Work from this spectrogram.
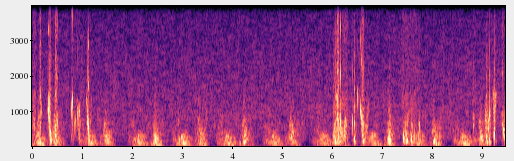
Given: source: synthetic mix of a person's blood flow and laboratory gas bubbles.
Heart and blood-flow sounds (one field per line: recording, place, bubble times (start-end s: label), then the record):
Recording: Doppler ultrasound of blood flow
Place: precordium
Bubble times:
0.01-0.21 s: bubbles
0.29-0.52 s: bubbles
0.76-0.98 s: bubbles
1.07-1.20 s: bubbles
6.00-6.32 s: bubbles
6.38-6.74 s: bubbles
7.39-7.69 s: bubbles
7.73-7.78 s: bubbles
8.81-8.86 s: bubbles
9.03-9.31 s: bubbles
9.39-9.47 s: bubbles
From the record:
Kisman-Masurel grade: 222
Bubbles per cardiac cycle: several, 3 to 8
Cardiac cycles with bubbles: 10 to 50%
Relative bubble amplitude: moderate (0.250 to 0.450)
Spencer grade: 2 (many but less than half of the cardiac periods contain bubble signals, singularly or in groups)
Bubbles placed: anywhere in the cardiac cycle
